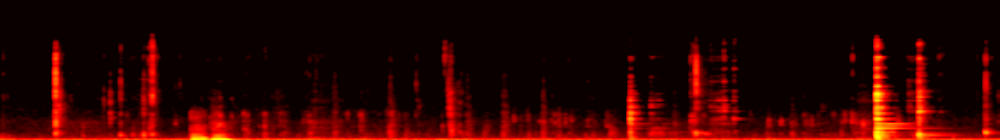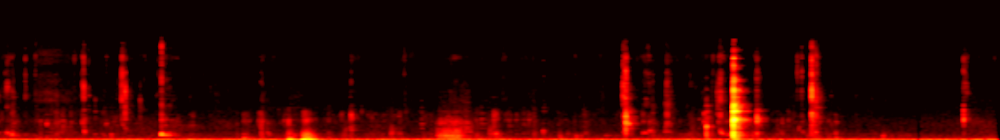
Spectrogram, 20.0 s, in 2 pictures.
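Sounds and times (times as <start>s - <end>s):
close-up chewing: 0.5s - 8.8s, 9.8s - 19.0s
metal spoon clinking on plate: 6.3s - 7.5s, 8.8s - 9.6s.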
